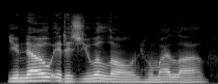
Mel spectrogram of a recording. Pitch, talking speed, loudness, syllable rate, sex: 130 Hz, 245 wpm, -18 LUFS, 5.4 syllables/s, male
